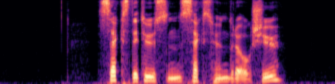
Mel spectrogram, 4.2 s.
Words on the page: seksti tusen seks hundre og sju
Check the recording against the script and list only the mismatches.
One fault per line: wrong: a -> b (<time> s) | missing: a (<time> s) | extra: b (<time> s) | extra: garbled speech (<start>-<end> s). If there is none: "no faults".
no faults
